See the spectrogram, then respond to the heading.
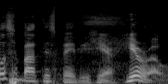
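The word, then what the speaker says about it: Hiro: about this baby here hero right hero hero but is spelled H iro and he is approximately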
